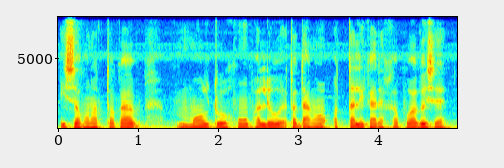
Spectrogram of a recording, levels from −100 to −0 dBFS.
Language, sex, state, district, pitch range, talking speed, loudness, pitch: Assamese, male, Assam, Sonitpur, 130-145 Hz, 130 wpm, -18 LUFS, 140 Hz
